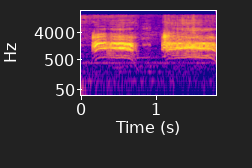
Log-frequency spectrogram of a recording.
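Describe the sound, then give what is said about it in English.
A boy screams in fear twice, two loud, high, strained cries each lasting under a second, separated by a brief pause, with no talking. “But one boy couldn't hold it in anymore and began to scream.”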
